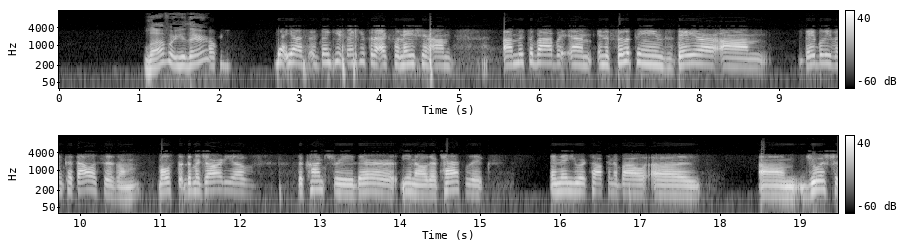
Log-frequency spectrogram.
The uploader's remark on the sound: Open Phone Friday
